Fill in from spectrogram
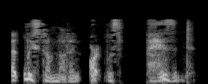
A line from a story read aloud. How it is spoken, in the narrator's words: Najah spat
